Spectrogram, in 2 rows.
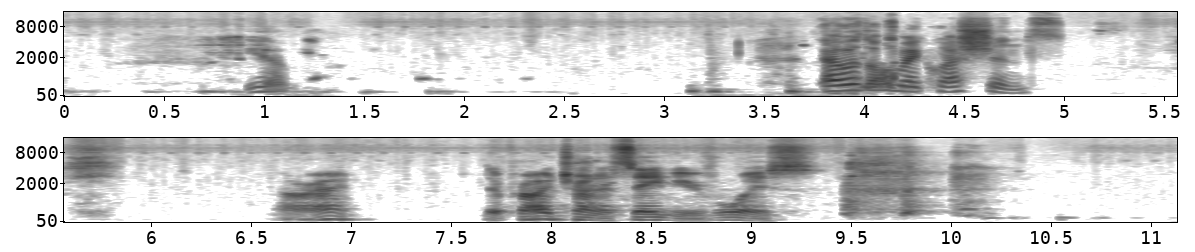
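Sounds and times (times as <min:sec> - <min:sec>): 
speech: 0:00.7 - 0:01.4, 0:03.5 - 0:05.0, 0:05.6 - 0:05.8, 0:06.6 - 0:07.1, 0:07.7 - 0:09.6
person coughing from the chest: 0:09.5 - 0:10.3.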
